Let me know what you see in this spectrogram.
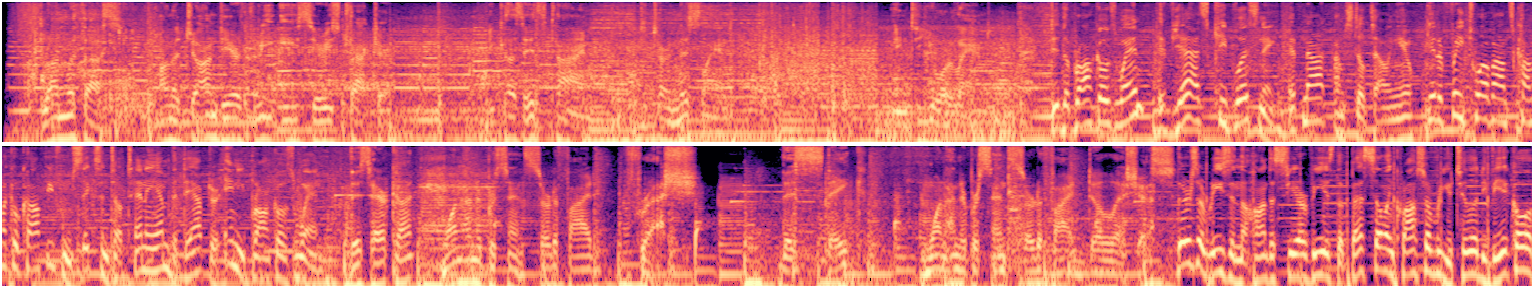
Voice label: Commercial, Male voices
